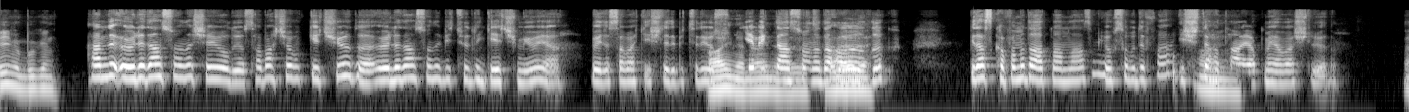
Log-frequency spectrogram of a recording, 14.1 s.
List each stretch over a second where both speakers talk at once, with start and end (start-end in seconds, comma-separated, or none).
7.0-8.8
